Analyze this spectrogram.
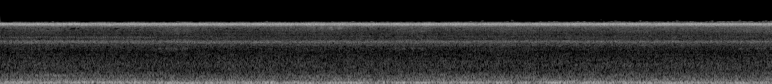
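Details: Evening cicada chorus in summer, Georgia, USA, the males calling for females: a high, steady, ringing drone that never breaks, a weaker lower tone under it, and faint low rumbling sounds in the background.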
